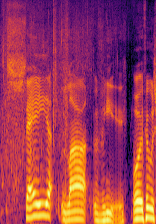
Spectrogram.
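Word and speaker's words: C'est la vie: Pronounced say la v.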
